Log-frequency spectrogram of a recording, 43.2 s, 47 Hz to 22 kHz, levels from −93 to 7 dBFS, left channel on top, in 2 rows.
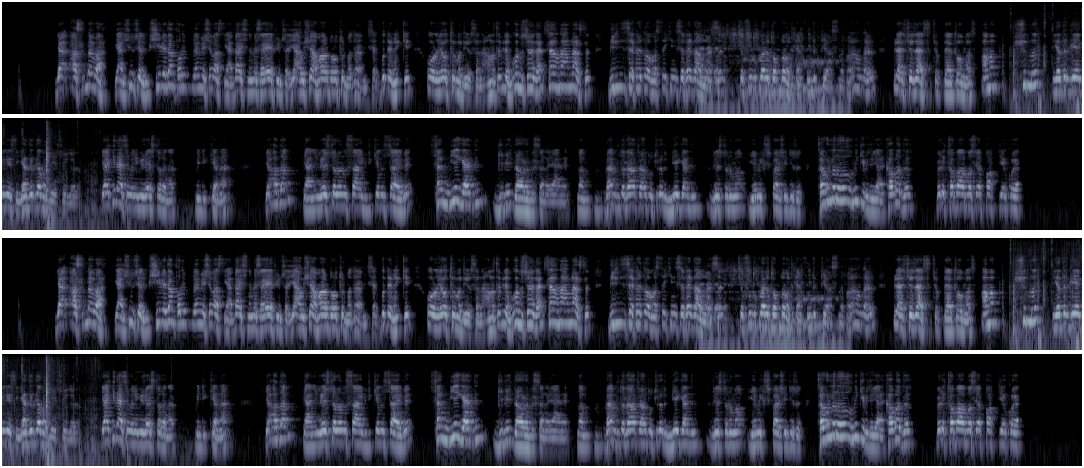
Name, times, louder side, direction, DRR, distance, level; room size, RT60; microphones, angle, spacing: voice 1, 1.1-8.2 8.5-11.8 12.1-14.4 14.7-17.5 17.8-23.1 23.6-25.1 25.5-26.2 26.9-29.8 30.2-37.6 37.9-39.8 40.3-41.9, right 3 dB, 25° right, 0.6 m, -38 dB
sound 1, 13.8-16.9, right 2 dB, 30° left, 1.3 m, -48 dB
Crack, 20.1-25.6, right 8 dB, 75° right, 0.5 m, -47 dB
2.6 x 2.5 x 2.4 m
head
